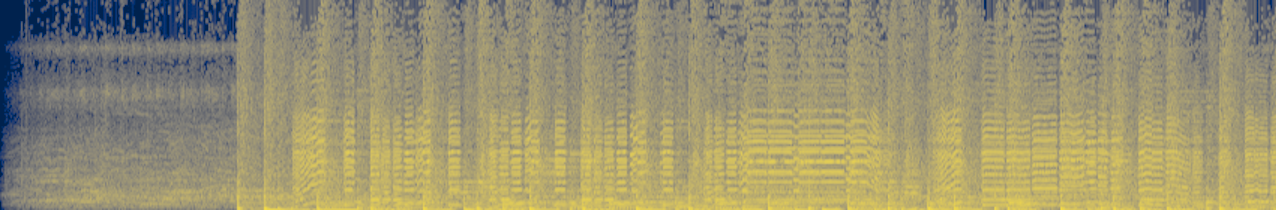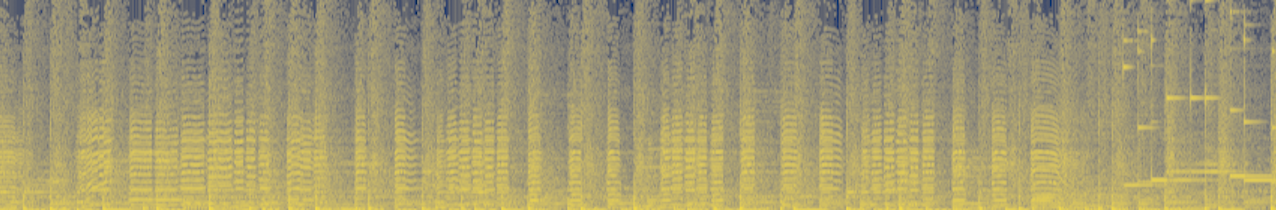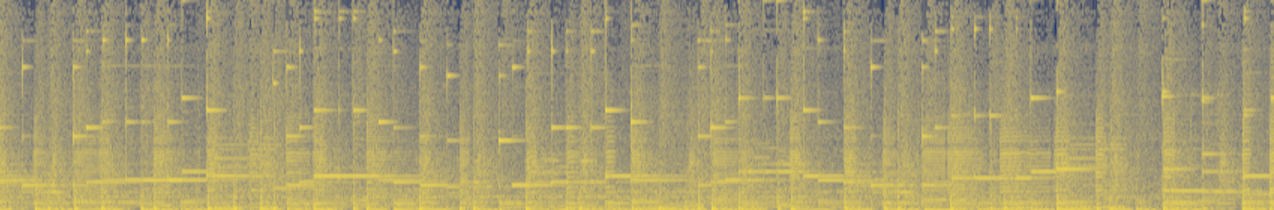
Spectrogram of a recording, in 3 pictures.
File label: glockenspiel; La mirra; Bottega D’Arte Cartapestai e Gigli di Antonio Mosca; Magliano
